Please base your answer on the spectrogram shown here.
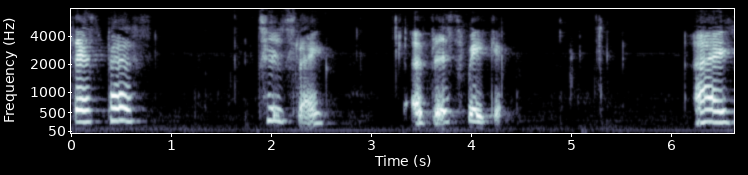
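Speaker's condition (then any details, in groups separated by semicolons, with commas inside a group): Cerebral palsy; able to talk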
